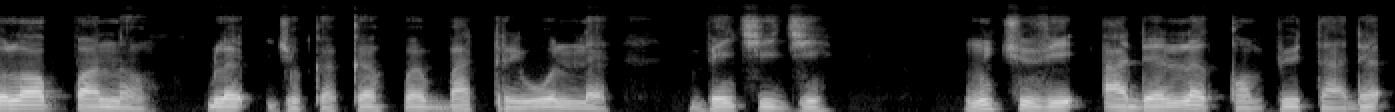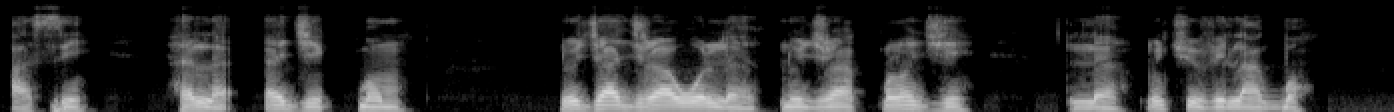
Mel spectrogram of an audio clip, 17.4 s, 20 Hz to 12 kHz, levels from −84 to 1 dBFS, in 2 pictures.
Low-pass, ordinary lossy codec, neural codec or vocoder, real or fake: 7.2 kHz; Opus, 32 kbps; none; real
